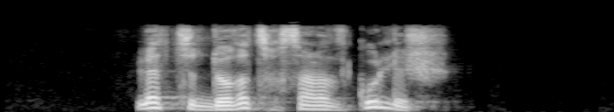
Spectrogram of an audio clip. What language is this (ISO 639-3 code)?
kab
